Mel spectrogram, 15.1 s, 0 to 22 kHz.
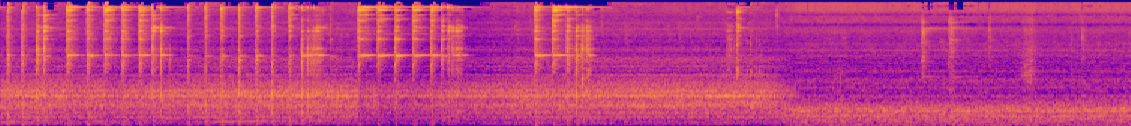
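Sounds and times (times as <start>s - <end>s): hammer striking steel on anvil: 0.0s - 6.4s, 7.1s - 8.1s
steady hum: 0.0s - 15.0s.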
